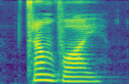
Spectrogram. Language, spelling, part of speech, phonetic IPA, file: Ukrainian, трамвай, noun, [trɐmˈʋai̯], Uk-трамвай.ogg
- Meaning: 1. tram, tramway 2. streetcar, trolley, trolley car, light rail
